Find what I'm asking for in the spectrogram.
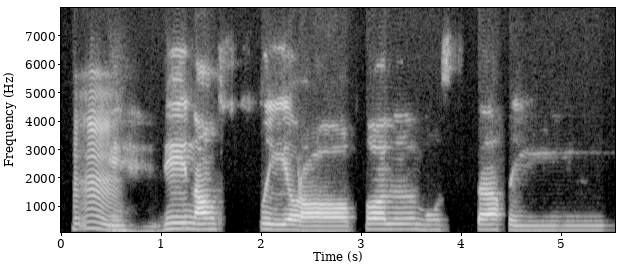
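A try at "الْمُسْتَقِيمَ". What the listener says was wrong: Mustaqim, tipiskan taknya. Buka tetap rahangnya. Sekali lagi, ta, rilekskan lidahnya. Kalau to, nah jadi to dia.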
